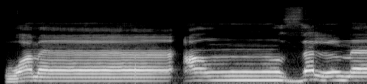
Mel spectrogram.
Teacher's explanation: غنہ کریں گے یہاں پہ اور زا کو سختی سے پڑھیں گے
